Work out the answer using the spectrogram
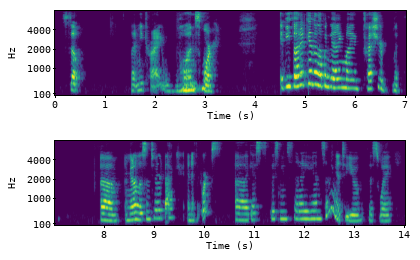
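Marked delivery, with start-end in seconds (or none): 4.5-6.7 annoying, sassy voice, high-pitched and loud. Recording a voice-acting line, annoying and sassy: Baby Bowser voice. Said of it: "very annoying and sassy".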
